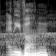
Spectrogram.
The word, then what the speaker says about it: Enivan: It's pronounced That is Enivan. not Air 1. Imagine split into 2 words like A-N-Y, any, and then say fun, but replace the V, the F with a V. Enivan.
